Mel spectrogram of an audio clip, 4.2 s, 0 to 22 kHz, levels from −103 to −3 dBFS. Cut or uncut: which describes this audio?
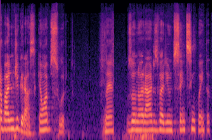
cut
